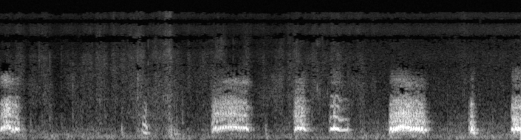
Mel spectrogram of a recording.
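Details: Poodle and Bichon puppies give short, nasal whining yelps in separate bursts about every second, some drawn out and wavering, over a steady faint hiss.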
